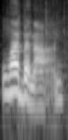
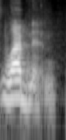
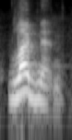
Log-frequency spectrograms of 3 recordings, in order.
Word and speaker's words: Lebanon: the country that's spelled that way and we pronounce it Lebanon but down there you do not pronounce it Lebanon you will get very funny looks it's Lebon yep Lebon that's how you pronounce it Lebon and like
